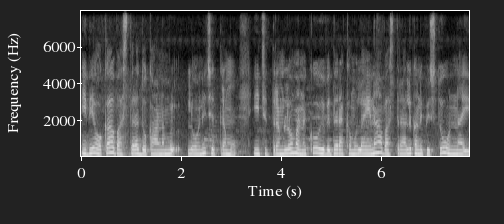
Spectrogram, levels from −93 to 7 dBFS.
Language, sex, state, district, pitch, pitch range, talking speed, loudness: Telugu, female, Andhra Pradesh, Guntur, 215 Hz, 210-235 Hz, 110 wpm, -14 LUFS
